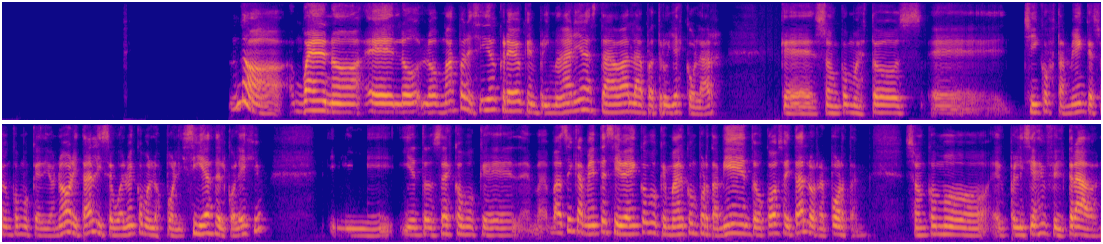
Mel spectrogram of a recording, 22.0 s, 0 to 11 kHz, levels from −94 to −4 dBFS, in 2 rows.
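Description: From start to finish, a wrong sample rate plays the speech 1.38 times too fast and about 5.5 semitones high, consistent with 16 kHz material played at 22 kHz.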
